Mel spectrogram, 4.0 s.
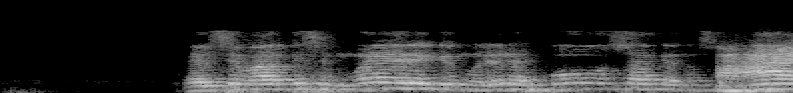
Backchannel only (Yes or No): No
